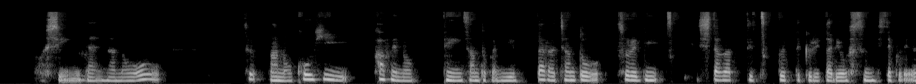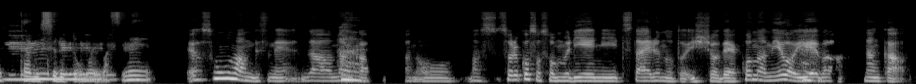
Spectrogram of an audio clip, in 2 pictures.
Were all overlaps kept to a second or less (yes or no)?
no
